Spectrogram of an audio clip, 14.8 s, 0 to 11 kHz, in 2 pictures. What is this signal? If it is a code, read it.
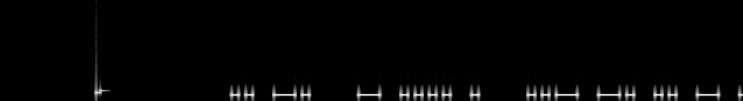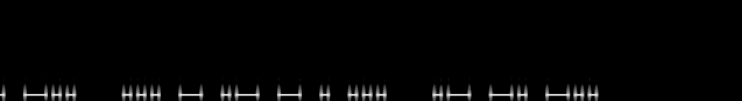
Morse code, heard as a keyed tone, about 17 wpm, 700 Hz. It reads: IN THE UNITED STATES AND
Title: Sets of 5 Words 17wpm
